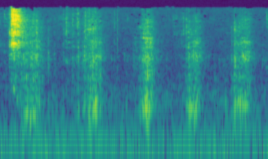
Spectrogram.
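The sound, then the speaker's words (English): Crunching on cheesy quesadilla flavored tortilla chips: five or six crisp, crackly bites in a steady rhythm about half a second apart, each a bright snap over a low, constant background hum, with no talking. “Smells like cheese chip to me. Not a quesadilla, but... Let's chip cheers.”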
